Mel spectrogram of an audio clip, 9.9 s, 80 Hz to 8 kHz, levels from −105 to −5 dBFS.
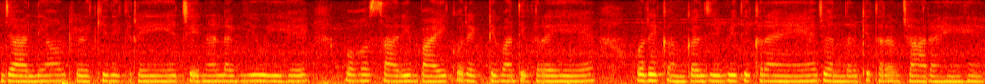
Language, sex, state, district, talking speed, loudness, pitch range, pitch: Hindi, female, Bihar, Darbhanga, 200 wpm, -40 LUFS, 190-200 Hz, 195 Hz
